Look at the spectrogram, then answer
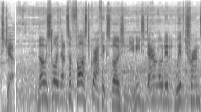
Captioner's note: slow grinding sfx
